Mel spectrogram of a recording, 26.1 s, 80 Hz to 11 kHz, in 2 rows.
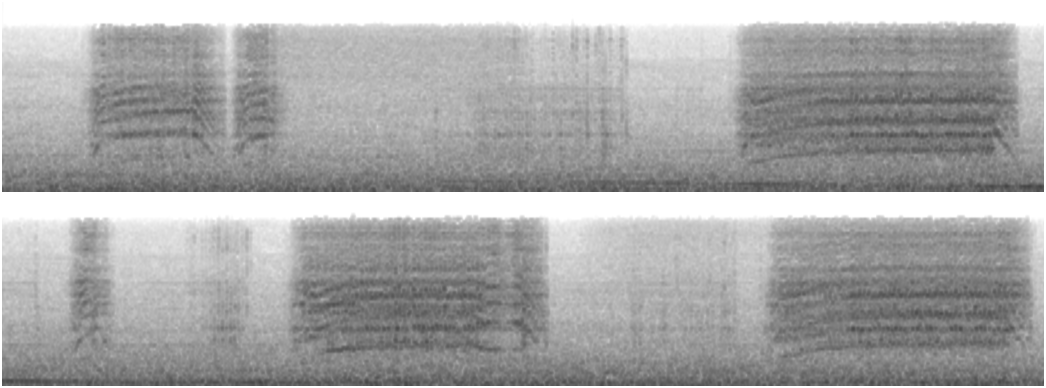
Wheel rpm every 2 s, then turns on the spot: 60, 60, 0, 20, 50, 160, 40, 10, 100, 120, 20, 100, 140.
6-8 12-16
